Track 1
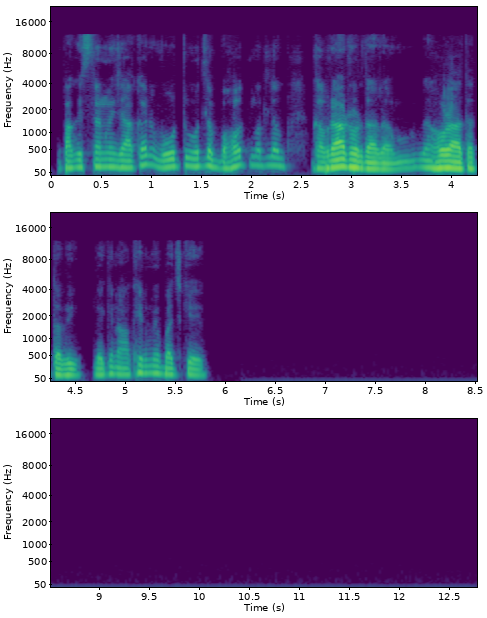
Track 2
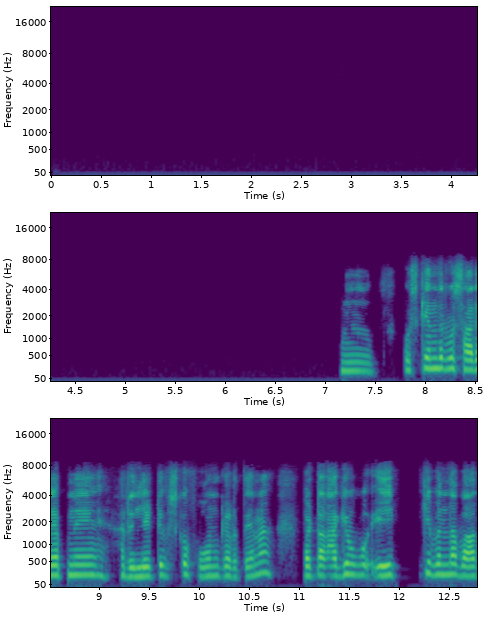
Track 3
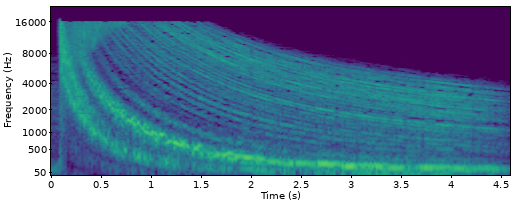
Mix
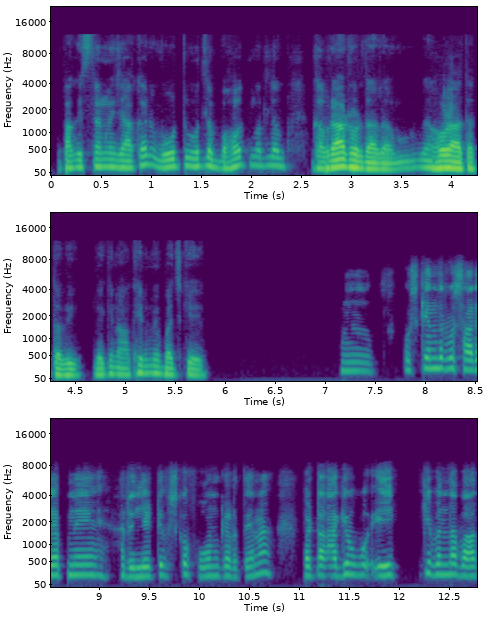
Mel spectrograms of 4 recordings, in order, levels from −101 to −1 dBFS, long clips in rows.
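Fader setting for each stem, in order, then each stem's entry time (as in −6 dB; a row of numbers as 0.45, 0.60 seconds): +1.0 dB, −7.5 dB, muted; 0.00 s, 0.00 s, muted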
